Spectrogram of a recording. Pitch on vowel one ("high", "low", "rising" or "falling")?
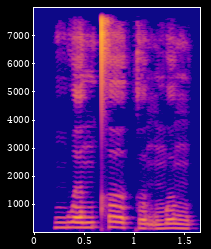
high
